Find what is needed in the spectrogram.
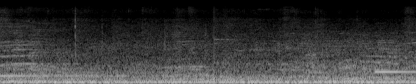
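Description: Background music of long held notes that drops away about a second in and returns near the end, over a steady low hum and the indistinct voices of a busy room.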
